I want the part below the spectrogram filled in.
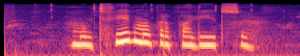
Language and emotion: Russian, sad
